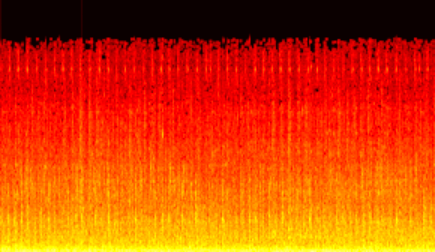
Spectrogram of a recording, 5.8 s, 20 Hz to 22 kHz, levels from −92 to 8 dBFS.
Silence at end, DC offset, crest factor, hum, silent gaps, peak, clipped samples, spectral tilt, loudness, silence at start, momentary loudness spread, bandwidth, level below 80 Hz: 0 s; under 0.1%; 10 dB; none; none; 0 dBFS; under 0.1%; -5 dB/octave; -11 LUFS; 0 s; 1 LU; 18.5 kHz; -30 dBFS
